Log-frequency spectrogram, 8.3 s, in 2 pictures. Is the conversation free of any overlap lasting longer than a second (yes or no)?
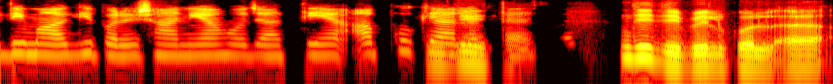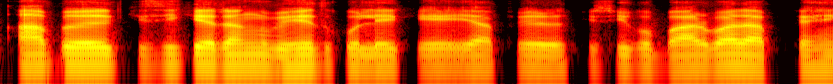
yes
